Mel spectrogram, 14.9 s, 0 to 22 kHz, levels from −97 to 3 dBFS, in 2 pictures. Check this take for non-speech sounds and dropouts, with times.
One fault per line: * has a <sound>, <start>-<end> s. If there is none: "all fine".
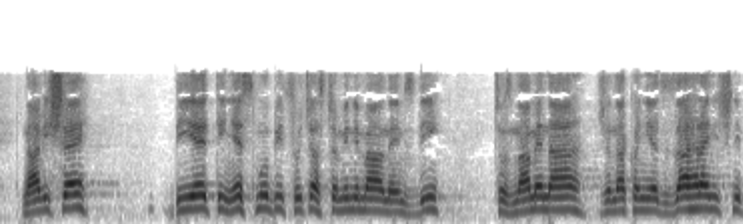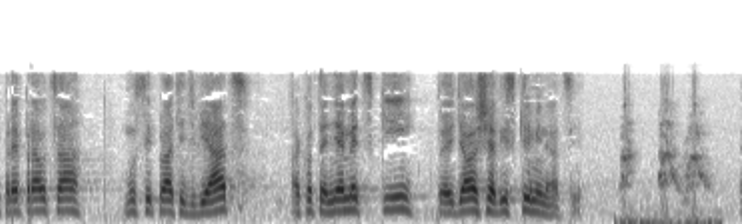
* has a bark, 13.6-14.7 s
